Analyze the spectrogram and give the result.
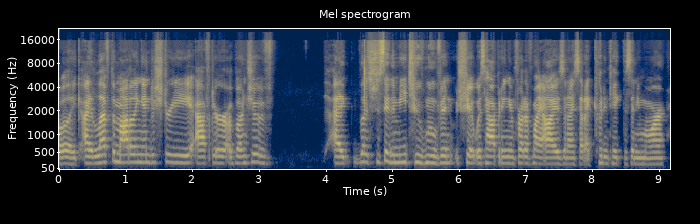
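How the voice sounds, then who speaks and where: A woman who hosts a podcast, telling her story in a casual interview, swearing freely and acting out what people said. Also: fairly low pitch. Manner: swears freely, animated, acts out quotes. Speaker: podcast host as guest.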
